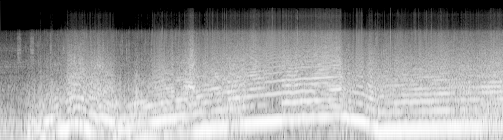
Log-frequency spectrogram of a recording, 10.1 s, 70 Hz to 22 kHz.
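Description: VW Jetta Mk2 race car's engine, heard from inside the cabin, accelerating hard off the start line: the revs climb, fall sharply about two seconds in at a gear change, climb again for several seconds, and fall once more at another upshift about seven seconds in.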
